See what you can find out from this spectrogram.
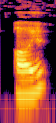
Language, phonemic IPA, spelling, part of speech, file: Danish, /ɔjə/, øje, noun / verb, Da-øje.ogg
- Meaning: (noun) 1. eye 2. eye (an opening to receive a rope or a thread); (verb) to see, watch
